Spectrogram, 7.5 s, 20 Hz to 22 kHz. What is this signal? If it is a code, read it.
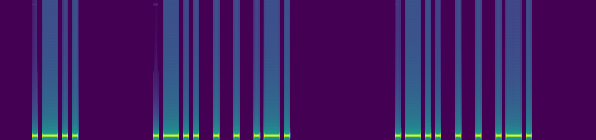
Morse code, heard as a keyed tone, about 19 wpm, 800 Hz. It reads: L LEER LEER
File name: Combinations / Combinations-mp3s / Combinations@18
